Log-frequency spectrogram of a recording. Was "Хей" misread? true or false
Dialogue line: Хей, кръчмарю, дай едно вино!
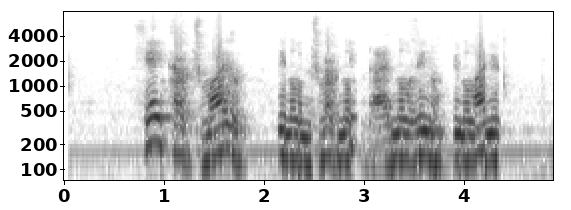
false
